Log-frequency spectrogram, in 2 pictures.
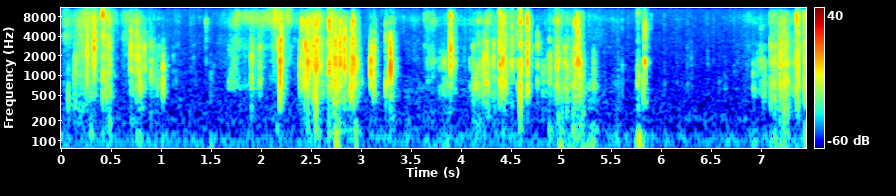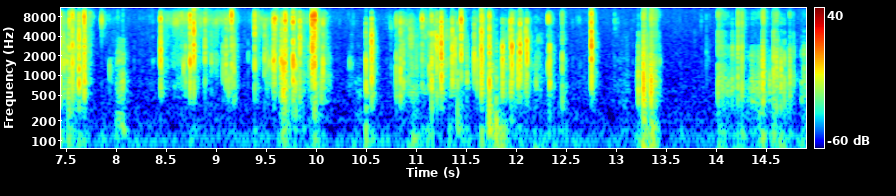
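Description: Long acrylic nails scratch and tap a small, flat, soft glitter sequin fabric zipper cosmetic pouch that appears empty. Bursts of dry, crinkly scratching and quick ticking taps come in clusters separated by brief quiet gaps, with a bright rustling edge throughout.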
